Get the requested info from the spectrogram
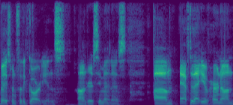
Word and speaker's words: Giménez: You have Andrés Giménez. That's how you say it, right? – I think it's Giménez.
